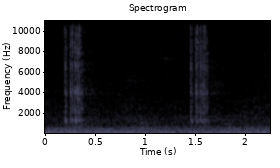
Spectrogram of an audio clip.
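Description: Two quick camera shutter clicks about a second and a quarter apart, over the low murmur of a crowded hall.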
